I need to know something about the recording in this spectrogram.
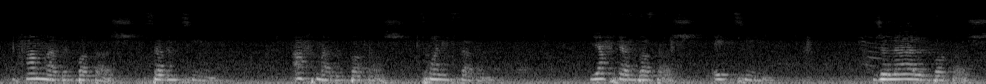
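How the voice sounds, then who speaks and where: Slow, muffled, distant woman reading solemnly. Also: mid-range voice. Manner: measured, solemn. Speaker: reader of victims' names at a vigil. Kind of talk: solemn reading of a list of names and ages. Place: public vigil, voice from a distance. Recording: distant, echoing, dull, noisy recording.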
